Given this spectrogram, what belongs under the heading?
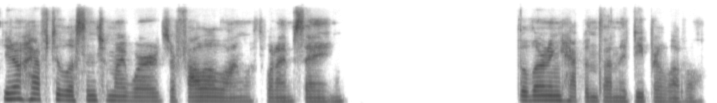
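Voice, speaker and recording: Woman guiding a slow, gentle meditation. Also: extremely low pitch, no room sound. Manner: gentle, soothing, unhurried with long pauses. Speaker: yoga nidra teacher. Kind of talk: guided meditation narration.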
